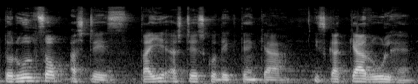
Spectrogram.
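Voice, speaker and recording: A young man from Bihar, India, teaching a Spanish pronunciation lesson, explaining rules plainly and repeating example words loudly with stressed syllables. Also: mid-range voice, moderate pace, slight background noise. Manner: plain explanatory tone, mixes English terms into speech. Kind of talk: slow screen-share language lesson.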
